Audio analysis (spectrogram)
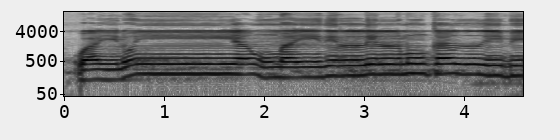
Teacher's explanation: tanwin bertemu dengan ya, idgham bi guna untuk didengungkan juga.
